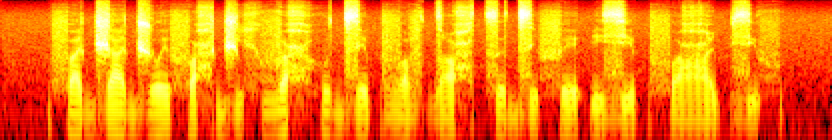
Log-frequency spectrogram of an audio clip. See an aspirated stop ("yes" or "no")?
no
